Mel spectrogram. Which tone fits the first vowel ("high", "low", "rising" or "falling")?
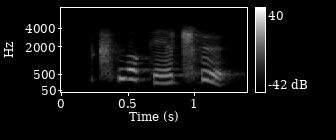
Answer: falling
